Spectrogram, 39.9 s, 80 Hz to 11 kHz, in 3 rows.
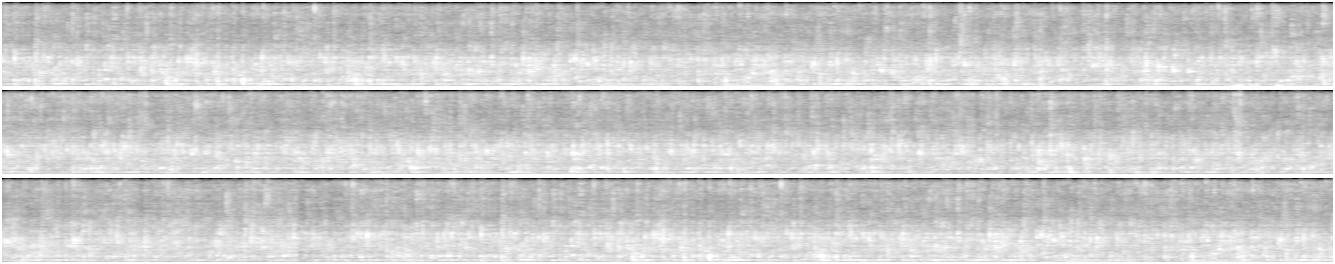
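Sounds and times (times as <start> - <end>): water running from tap: 0.0 - 39.9.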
